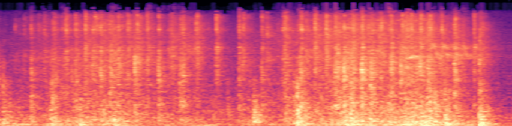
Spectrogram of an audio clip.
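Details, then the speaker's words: Garage door after maintenance and spring-pulley lubrication: steady rolling rumble with light, even roller ticks about four a second as it lowers, with no grinding or binding. It runs smoothly. "all right so now that door sounded really good so we'll go ahead and we'll lower it back down"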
